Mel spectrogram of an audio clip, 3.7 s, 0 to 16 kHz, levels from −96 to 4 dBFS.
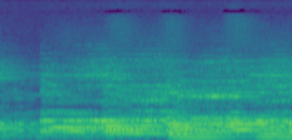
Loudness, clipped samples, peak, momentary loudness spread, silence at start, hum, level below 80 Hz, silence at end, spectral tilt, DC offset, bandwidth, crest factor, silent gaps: -21 LUFS; under 0.1%; -8 dBFS; 6 LU; 0 s; none; -42 dBFS; 0 s; -6.5 dB/octave; under 0.1%; 16 kHz; 14 dB; none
